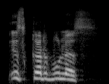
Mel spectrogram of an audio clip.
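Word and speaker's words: scrupulous: ईमानदार, loyal, straight forward, स्क्रपुलस। मैंने कहा था जिसका स्क्रू प्लस में कसा हो, भले ही स्पेलिंग PUL बोल रहा हूँ मैं, क्योंकि पढ़ते तो स्क्रप्लस हैं, क्या पढ़ते हैं, स्क्रप्लस, लेकिन मैंने इसको तोड़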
